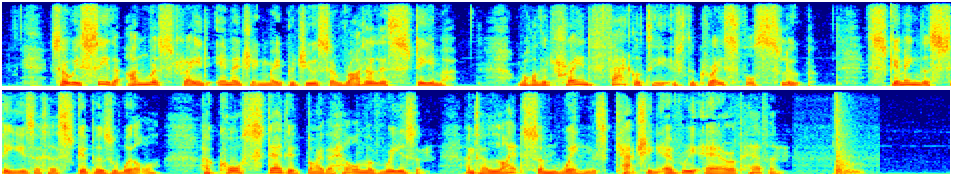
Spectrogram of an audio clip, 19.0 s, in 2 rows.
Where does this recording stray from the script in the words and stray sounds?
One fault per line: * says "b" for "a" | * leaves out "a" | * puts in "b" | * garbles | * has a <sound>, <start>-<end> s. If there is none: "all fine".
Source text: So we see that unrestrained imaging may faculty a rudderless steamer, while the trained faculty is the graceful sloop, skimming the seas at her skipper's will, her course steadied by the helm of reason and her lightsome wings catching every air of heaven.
* says "produce" for "faculty"
* has a thud, 17.8-18.1 s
